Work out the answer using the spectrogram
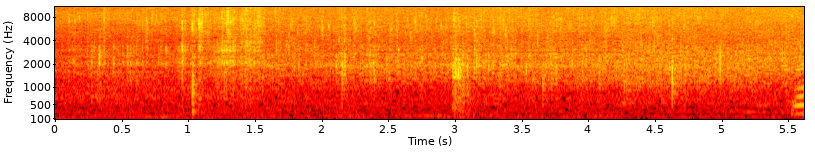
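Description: Hot oil sizzling in a kadai as diced carrot and potato are tipped into the tempering of curry leaves, green chillies and spices and pushed off with a wooden spatula. A few sharp taps of the utensils against the pan come through the steady sizzle.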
